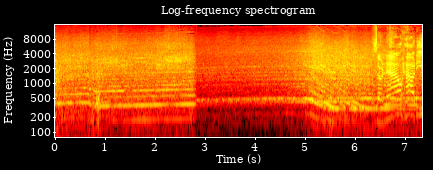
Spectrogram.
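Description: Porsche racing cars in the Porsche Esports Supercup video game at Watkins Glen whine through gear changes and accelerate past, engine tones rising and falling, with commentary voices talking over the game sound.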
